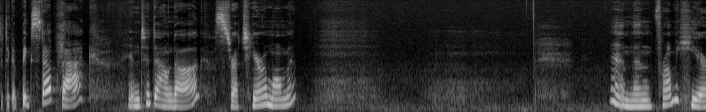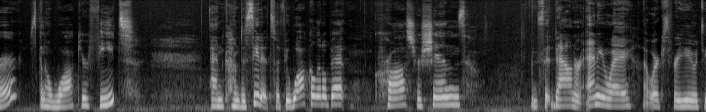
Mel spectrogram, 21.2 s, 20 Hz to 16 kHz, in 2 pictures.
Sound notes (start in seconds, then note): 4.7 inhales; 6.2 exhales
